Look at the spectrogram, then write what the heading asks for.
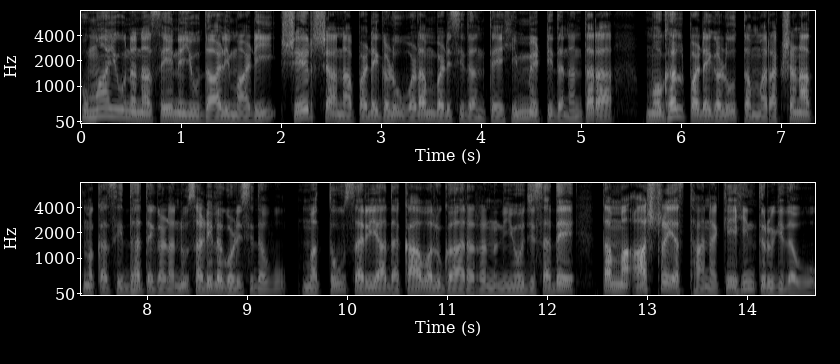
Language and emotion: Kannada, neutral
